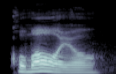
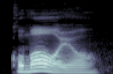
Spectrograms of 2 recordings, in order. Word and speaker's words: 고마워요: the same amount of time allocated for each syllable. 고마워요. 고마워요. Each syllable is pronounced for an equal amount of time. 고마워요.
